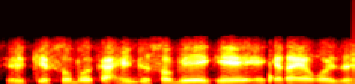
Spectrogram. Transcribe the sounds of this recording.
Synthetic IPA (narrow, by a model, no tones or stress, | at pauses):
ksɔbɔkaɦintusɔbɛɛkɛɛ̰kɛtakɛkojzɛ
